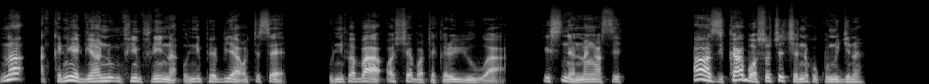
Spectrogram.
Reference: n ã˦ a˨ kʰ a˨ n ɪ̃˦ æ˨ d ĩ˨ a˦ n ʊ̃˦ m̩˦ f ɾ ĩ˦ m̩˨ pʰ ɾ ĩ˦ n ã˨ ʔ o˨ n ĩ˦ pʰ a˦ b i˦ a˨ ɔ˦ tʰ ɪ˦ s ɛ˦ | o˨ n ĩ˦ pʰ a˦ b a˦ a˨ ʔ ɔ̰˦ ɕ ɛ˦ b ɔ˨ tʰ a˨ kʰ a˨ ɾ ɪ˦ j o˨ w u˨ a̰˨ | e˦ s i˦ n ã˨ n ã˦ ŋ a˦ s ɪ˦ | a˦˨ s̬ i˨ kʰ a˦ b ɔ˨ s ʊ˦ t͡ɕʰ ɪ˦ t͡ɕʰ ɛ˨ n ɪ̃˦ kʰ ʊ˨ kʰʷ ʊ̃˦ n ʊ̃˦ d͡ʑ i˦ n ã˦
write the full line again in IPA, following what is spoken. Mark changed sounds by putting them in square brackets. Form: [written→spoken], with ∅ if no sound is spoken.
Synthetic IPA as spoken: n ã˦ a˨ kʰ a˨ n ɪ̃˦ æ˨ d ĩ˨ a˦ n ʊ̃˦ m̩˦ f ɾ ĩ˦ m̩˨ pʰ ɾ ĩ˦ n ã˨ ʔ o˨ n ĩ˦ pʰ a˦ b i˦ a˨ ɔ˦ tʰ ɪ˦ s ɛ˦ | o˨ n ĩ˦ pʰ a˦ b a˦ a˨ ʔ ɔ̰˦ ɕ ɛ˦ b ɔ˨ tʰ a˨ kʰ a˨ ɾ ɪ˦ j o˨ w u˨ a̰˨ | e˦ s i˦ n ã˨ n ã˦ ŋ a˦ s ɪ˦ | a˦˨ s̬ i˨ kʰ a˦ b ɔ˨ s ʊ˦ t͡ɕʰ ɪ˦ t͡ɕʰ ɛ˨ n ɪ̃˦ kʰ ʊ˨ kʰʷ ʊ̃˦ n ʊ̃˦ d͡ʑ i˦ n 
